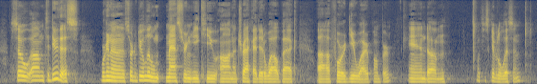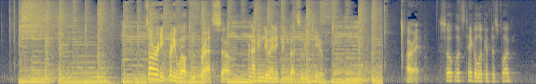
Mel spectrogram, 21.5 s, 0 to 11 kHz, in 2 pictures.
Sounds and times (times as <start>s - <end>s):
Speech: 0.2s - 10.5s, 13.6s - 17.2s, 18.8s - 21.1s
Music: 11.1s - 18.4s.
